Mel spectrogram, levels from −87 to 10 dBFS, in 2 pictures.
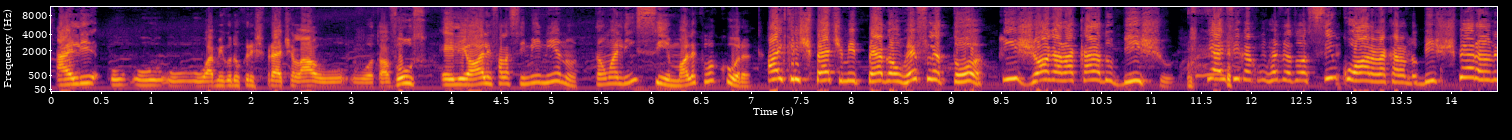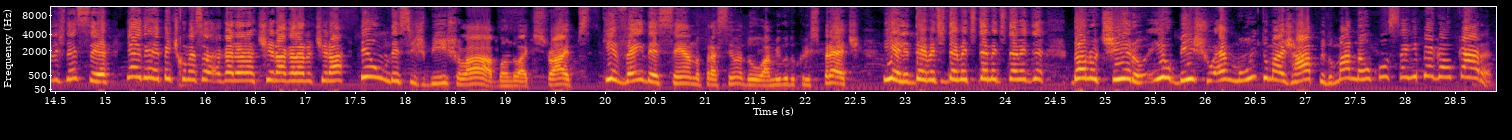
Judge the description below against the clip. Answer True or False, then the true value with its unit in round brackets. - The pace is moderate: False (220 wpm)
